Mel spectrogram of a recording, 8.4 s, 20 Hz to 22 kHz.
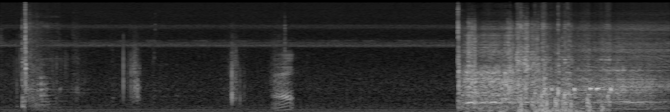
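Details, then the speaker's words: Late-60s Ford F-250, first start after 26 years, old gas in the bowls: cranking clicks, then catches with an uneven stumbling roar on only a few cylinders; suspected dry-rotted plug wires not connecting; misfire. "I'm thinking that a quite a few of them are probably deteriorate and they're not making a connection you hear it when it kicks over it's only firing on a few cylinders"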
